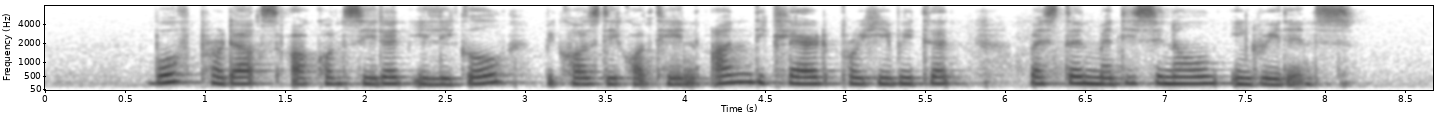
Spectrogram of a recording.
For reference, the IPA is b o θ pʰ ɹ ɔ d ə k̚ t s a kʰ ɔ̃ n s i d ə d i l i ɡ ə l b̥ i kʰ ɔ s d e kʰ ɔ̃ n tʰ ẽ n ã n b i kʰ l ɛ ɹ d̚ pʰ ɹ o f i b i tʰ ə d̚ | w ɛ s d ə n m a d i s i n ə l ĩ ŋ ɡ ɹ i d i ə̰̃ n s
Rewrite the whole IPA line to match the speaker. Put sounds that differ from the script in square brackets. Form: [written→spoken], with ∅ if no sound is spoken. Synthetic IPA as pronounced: b o θ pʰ ɹ ɔ d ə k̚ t s a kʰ ɔ̃ n s i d ə d i l i ɡ ə l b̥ i kʰ ɔ s d e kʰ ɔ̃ n tʰ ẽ n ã n [b→d] i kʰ l ɛ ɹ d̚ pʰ ɹ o [f→h] i b i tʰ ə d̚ | w ɛ s [d→t] ə n m [a→ɛ] d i s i n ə l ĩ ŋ ɡ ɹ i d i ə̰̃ n s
